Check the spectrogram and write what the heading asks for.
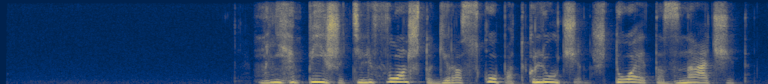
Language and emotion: Russian, angry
